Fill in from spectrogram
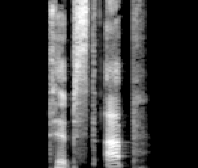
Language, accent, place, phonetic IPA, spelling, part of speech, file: German, Germany, Berlin, [ˌtɪpst ˈap], tippst ab, verb, De-tippst ab.ogg
- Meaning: second-person singular present of abtippen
